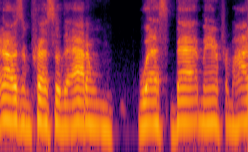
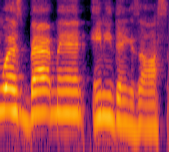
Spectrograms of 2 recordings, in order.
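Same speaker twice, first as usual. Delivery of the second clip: ordinary delivery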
